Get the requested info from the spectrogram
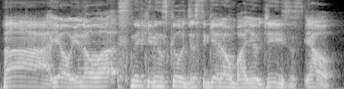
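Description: Excitable young man reacting to music. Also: medium pitch, a little slow. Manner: excited, laughing, slangy exclamations. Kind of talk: casual reaction commentary. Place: bedroom with wardrobe, indoors. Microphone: webcam with headphones on. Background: music video playing.

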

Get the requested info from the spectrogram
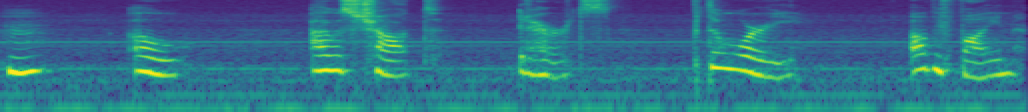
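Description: Woman voicing an eerily calm young man, slow. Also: high voice, a little hiss or hum. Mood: calm, reassuring. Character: eerily calm hypnotized young man, wounded, quietly menacing. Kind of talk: amateur game roleplay voice acting.

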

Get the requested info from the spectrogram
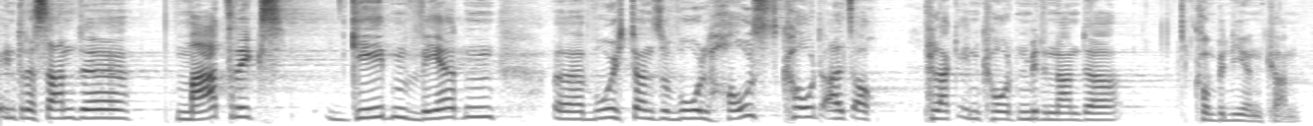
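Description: A middle-aged man speaks from a large conference stage, his voice sitting high for a man. He talks loosely, with fillers, restarts and little tag questions. The sound carries the long tail of a big hall. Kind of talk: technical keynote talk.

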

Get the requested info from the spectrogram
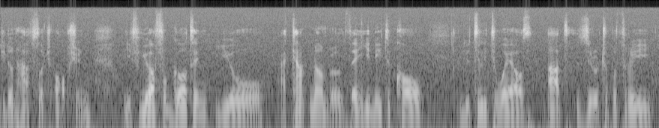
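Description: A man's voice: low voice, low-quality recording. A man narrating a step-by-step screen tutorial in a plain, instructional and slightly hesitant way. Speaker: tech support tutorial presenter. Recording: hissy home voice-over recording. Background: clear background hiss.

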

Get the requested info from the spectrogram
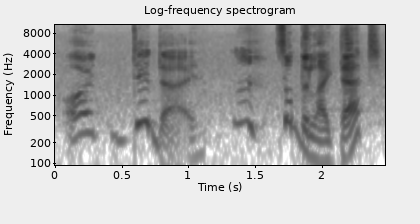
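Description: A man's voice: extremely high pitch, huge pitch swings, moderate pace, fairly bright tone, voice pushed up, exaggerated voice. A sleepy, laid-back young male dragon from a storybook, as a man puts him on. He mumbles mildly and drowsily, unbothered by anything. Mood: drowsy.

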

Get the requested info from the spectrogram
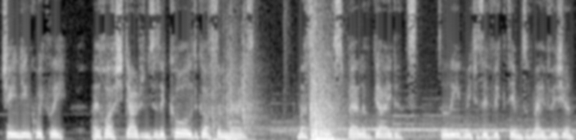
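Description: A woman playing a grave, mysterious seer, narrating in the first person in an audio drama with measured solemnity. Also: fairly low pitch, flat delivery, mellow, soft background music, lightly acted. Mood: grave, intent. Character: grave, mysterious female occult seer narrating her night.

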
